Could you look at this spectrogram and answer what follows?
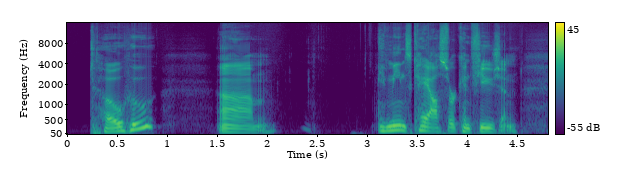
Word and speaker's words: tohu: The word formless in Hebrew, it's pronounced tohu.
